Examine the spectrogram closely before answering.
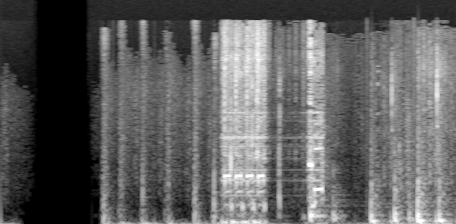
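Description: Footsteps run quickly across a wooden floor.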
